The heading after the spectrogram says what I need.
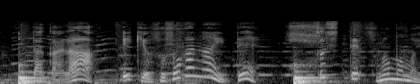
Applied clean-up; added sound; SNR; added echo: none; Bowed string instrument; -5 dB; none.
